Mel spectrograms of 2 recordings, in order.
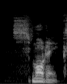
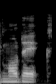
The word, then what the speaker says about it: Szmodics: Zed does Panic people it's just it's just smodic it's quite simple when you actually know how to say it a lot of people say modic and I think like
